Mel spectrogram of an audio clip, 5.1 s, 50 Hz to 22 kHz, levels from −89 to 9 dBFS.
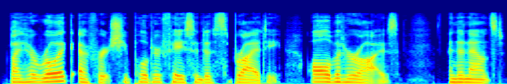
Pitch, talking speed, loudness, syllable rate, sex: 155 Hz, 155 wpm, -20 LUFS, 5.6 syllables/s, female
